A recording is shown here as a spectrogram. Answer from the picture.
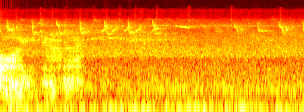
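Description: A small bird calling repeatedly with short, high chirps that slide downward, several a second, over faint outdoor background noise. A brief, louder, lower sound comes in the first second.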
